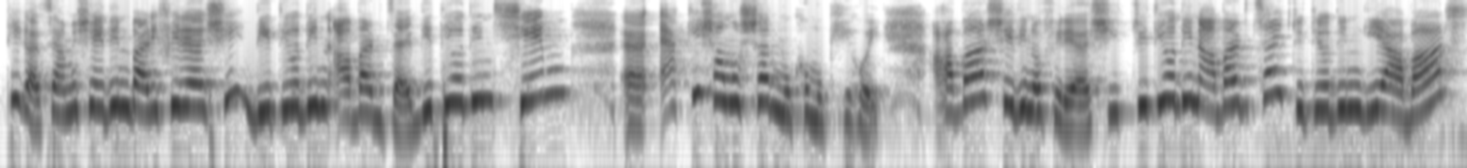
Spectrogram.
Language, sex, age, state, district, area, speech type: Bengali, female, 30-45, West Bengal, Purulia, urban, spontaneous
